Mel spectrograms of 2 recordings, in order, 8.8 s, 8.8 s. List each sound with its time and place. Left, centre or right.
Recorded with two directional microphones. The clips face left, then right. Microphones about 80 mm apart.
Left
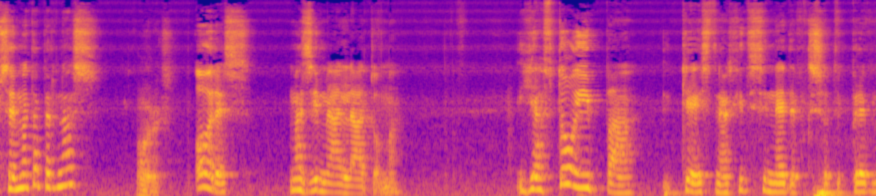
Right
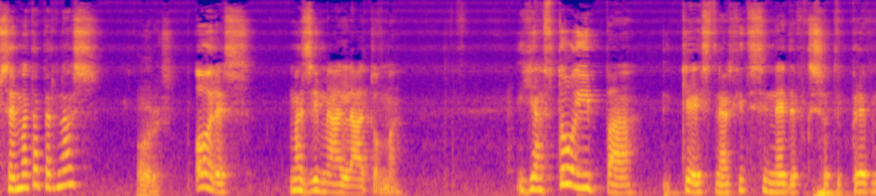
0.0 s speech: right
2.0 s speech: right
5.1 s speech: right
